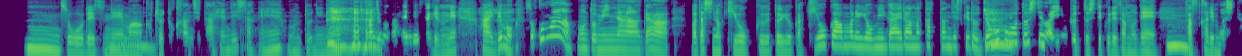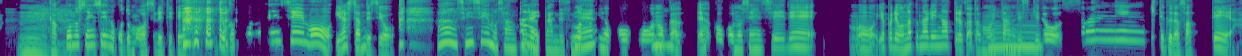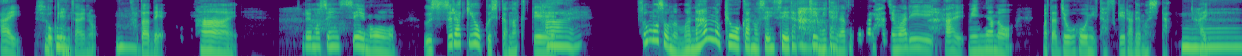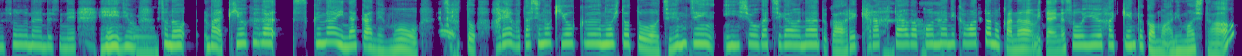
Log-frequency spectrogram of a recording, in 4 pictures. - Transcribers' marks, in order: chuckle; laugh; other noise
- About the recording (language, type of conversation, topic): Japanese, podcast, 長年会わなかった人と再会したときの思い出は何ですか？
